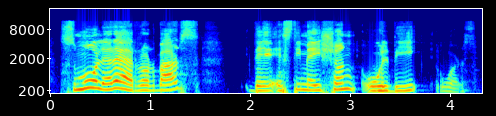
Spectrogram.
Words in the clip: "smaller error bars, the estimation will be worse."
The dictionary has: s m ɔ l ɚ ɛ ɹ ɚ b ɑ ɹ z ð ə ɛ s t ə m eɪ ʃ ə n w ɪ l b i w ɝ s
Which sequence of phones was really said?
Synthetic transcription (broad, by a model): s m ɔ l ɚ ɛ ɹ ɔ b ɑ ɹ s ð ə ɛ s t ə m eɪ ʃ ə n w ɪ l b i w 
